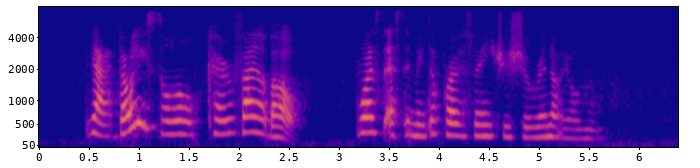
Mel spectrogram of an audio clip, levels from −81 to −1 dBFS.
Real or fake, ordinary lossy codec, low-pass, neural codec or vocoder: fake; none; 7.2 kHz; codec, 16 kHz in and 24 kHz out, 0.9 kbps, LongCat-Audio-Codec, fine tuned four codebook decoder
